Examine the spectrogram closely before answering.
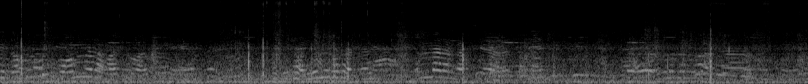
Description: The noise of a crowd indoors. There is no code.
